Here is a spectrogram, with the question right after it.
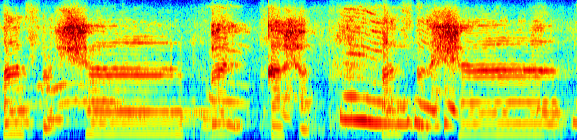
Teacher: صاد کو پر پڑھیں گے، اس سین کی سیٹی نہیں آئے گی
